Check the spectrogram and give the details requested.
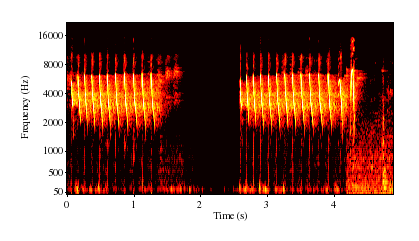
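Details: Bar-winged prinia, ciblek kristal, training song for caged birds: two fast rattling trills of high notes, each lasting over a second, separated by a short silence.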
